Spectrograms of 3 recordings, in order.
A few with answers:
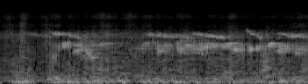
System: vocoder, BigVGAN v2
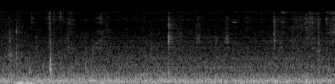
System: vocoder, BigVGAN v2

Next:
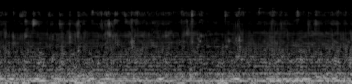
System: vocoder, BigVGAN v2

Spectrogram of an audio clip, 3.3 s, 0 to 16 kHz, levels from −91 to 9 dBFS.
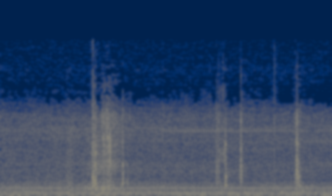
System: none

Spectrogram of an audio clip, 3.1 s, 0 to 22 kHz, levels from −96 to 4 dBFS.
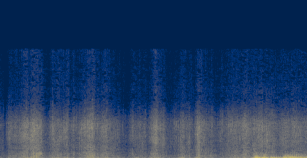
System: none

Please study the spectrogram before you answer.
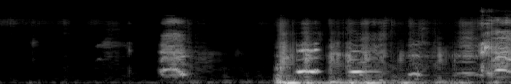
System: vocoder, BigVGAN v2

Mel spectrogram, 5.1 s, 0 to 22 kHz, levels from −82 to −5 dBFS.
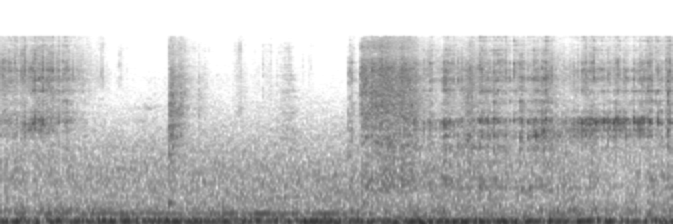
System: none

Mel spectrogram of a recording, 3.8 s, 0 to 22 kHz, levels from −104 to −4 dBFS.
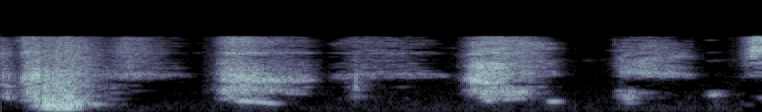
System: none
